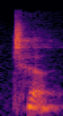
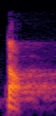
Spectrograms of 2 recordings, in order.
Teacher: the tip of the tongue, this part, should touch the alveolar ridge to make the right sound, t. But many of us have a tendency to roll our tongue and touch the hard palate.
